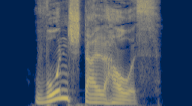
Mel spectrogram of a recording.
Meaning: byre-dwelling
- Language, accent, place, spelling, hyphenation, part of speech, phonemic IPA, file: German, Germany, Berlin, Wohnstallhaus, Wohn‧stall‧haus, noun, /ˈvoːnˈʃtalˌhaʊ̯s/, De-Wohnstallhaus.ogg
